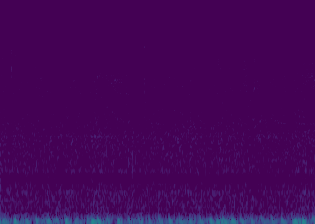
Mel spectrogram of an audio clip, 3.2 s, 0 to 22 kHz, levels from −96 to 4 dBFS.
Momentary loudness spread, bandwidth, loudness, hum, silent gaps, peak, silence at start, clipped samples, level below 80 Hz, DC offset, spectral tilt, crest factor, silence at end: 4 LU; 19.5 kHz; -68 LUFS; none; none; -48 dBFS; 0 s; under 0.1%; -64 dBFS; under 0.1%; -4.5 dB/octave; 16 dB; 0 s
